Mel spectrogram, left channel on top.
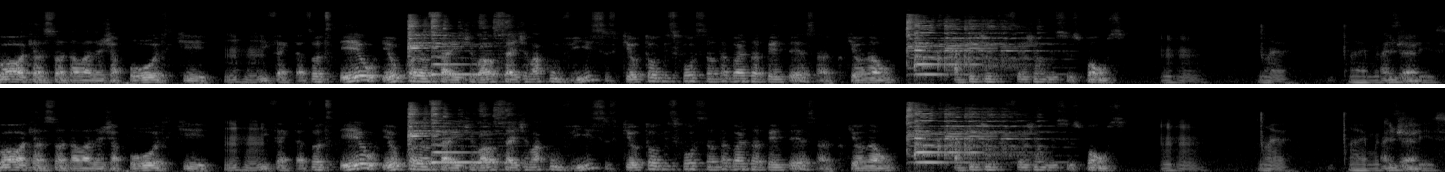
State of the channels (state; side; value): normal; both; correlation 0.72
